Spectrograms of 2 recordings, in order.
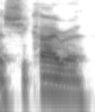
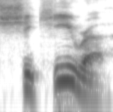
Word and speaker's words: Shakira: Fiercely saying Harrison and Benlay will take care of uh Shakyra Lex. It's Shakira.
